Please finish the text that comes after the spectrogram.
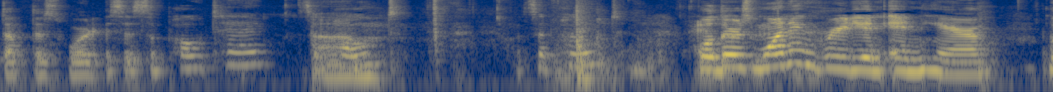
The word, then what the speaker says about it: sapote: Okay, so we pronounce it... Sapote.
